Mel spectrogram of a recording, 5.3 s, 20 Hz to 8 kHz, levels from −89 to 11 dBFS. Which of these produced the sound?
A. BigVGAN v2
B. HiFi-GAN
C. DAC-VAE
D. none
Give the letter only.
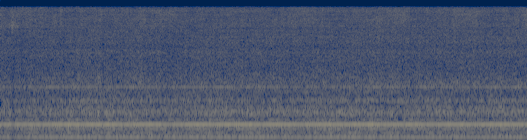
C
